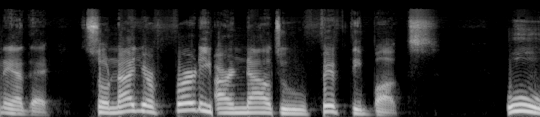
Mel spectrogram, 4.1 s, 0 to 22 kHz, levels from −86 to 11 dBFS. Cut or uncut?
cut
